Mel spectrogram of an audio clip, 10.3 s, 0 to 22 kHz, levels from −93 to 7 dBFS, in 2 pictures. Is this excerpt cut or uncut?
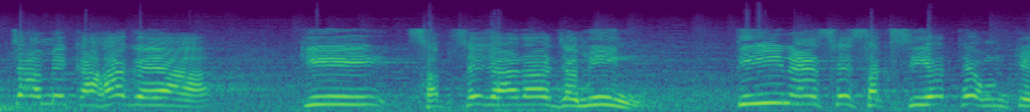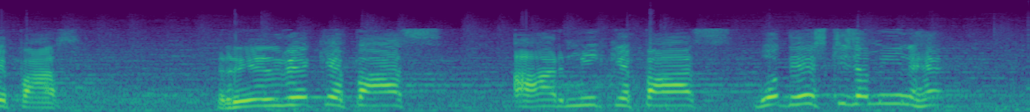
uncut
